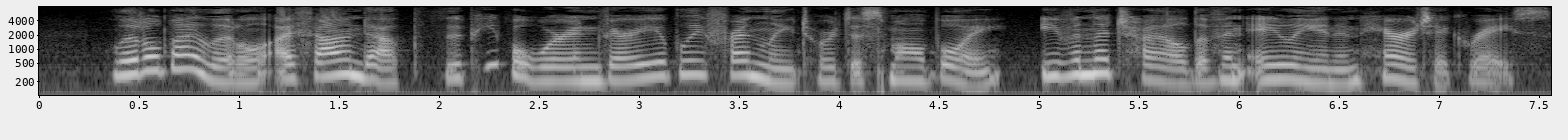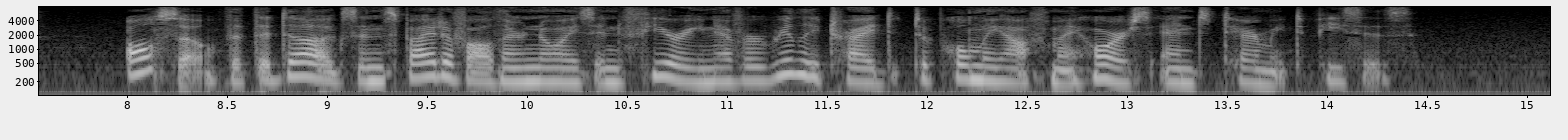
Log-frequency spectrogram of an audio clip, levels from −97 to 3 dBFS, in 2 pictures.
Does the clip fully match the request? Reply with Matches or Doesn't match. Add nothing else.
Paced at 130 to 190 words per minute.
Doesn't match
